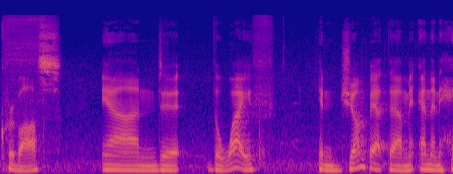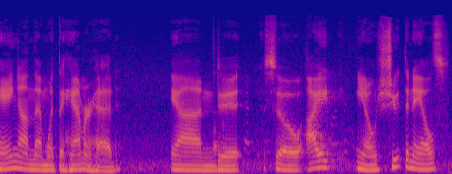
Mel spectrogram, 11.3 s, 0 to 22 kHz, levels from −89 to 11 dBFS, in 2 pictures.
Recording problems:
hiss; faint; throughout; 20 dB below the speech

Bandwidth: 15 kHz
